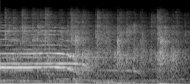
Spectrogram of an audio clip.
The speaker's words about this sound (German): Das ist dein Applaus.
